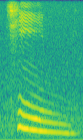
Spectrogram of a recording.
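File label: "cim4", Cantonese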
